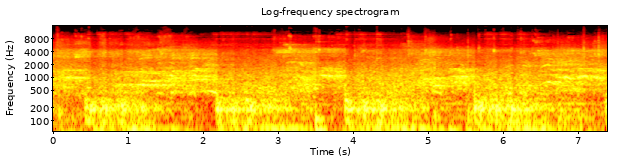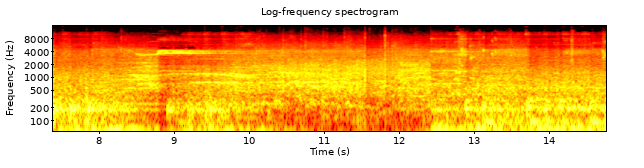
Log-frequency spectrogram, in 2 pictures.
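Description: Basketball game in a gym: the ball bouncing on the hardwood court as players bring it up, with voices from the crowd and players throughout and a brief high squeak past the middle.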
